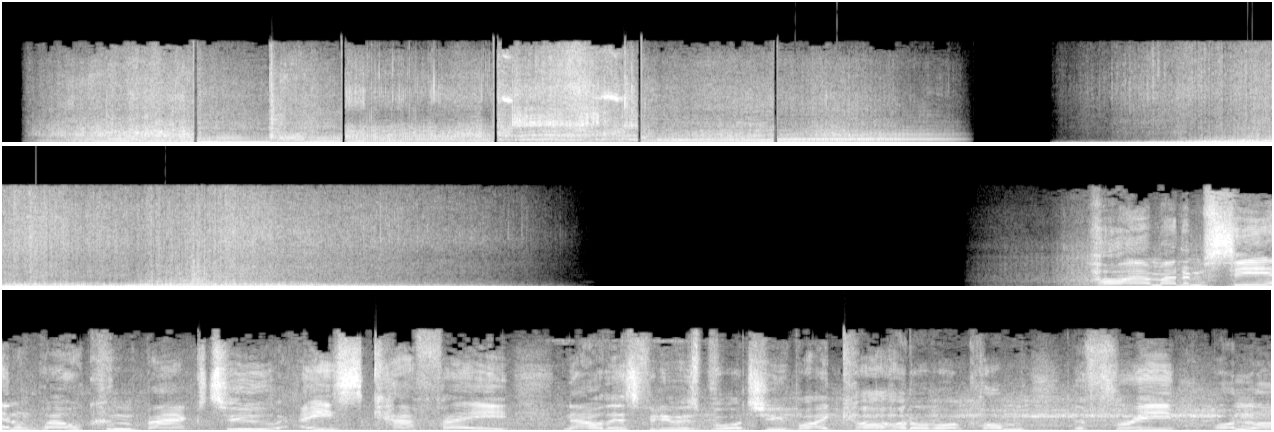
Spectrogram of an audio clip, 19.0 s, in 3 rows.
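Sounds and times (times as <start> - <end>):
car engine revving: 0.2 - 8.5.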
